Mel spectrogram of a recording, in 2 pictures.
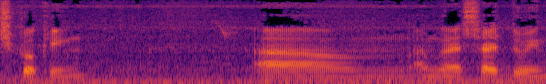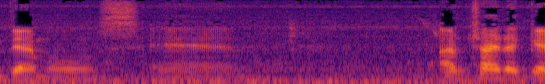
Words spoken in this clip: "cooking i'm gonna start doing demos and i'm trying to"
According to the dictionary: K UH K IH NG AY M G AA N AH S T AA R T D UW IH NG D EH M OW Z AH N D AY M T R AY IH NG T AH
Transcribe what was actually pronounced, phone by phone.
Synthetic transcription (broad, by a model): K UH K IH NG AY M G AA N AH S T AA R T D UW IH NG D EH M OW S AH N D AY M T R AY IH NG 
